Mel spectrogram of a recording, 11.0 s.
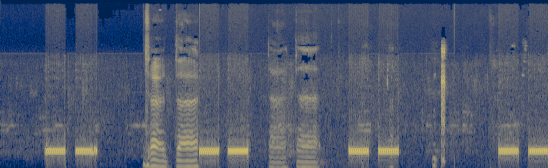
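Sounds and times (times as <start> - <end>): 
telephone ringing: 0.9 - 2.0, 4.0 - 5.0, 7.0 - 8.0, 10.0 - 10.9
speech: 2.8 - 4.2, 5.4 - 6.5, 8.6 - 8.9.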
